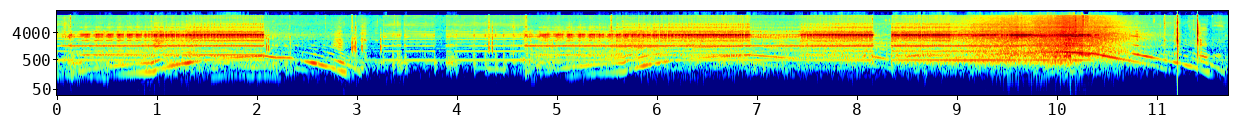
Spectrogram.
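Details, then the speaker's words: Porsche Boxster 986 radiator fan (removed from the car, accident-damaged) bench-tested on 12 volts after a $10 resistor repair: the motor whir spins up, holds a steady hum and winds down cleanly with no grinding, and both speeds now work. "So we tested it, and both speeds work now, just like it's supposed to."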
